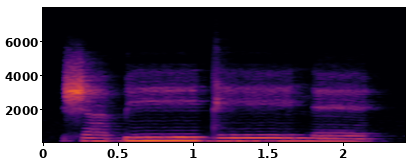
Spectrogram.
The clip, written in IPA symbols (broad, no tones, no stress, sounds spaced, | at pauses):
ʃ a ɓ eː d eː n ɛ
